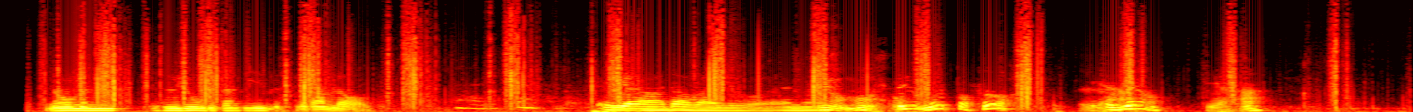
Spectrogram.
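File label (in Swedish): Äspö Skåne, dialekter; Folkminnen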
